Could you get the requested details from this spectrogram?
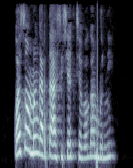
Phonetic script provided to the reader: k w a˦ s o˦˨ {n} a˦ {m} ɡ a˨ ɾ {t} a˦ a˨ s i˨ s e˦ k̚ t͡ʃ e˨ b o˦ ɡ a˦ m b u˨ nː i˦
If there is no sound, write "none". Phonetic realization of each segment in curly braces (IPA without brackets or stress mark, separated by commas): m, ŋ, t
